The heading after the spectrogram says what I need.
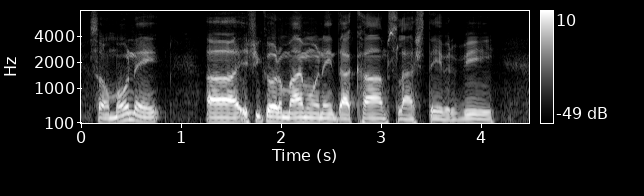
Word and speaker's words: Monat: Monate, by the way, is spelled MONAT. I thought that was a French thing, but it stands for modern nature. So it's English. So Monate, if you go to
